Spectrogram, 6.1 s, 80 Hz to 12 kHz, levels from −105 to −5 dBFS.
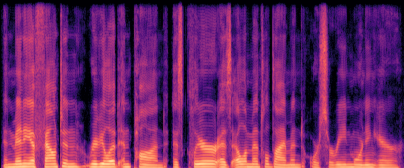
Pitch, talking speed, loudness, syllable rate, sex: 185 Hz, 160 wpm, -19 LUFS, 4.7 syllables/s, female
